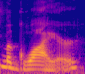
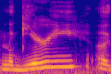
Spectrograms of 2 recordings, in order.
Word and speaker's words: Maguire: Um my last name is Maguire and you wouldn't think that that would be but I get Mcgiri.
